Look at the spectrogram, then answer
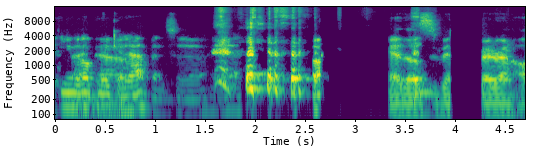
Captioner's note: laughing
